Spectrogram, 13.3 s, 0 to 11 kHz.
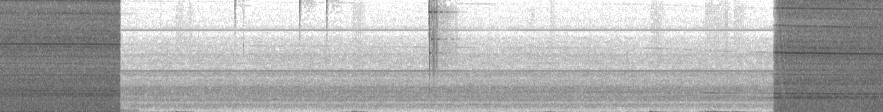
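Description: A simulated military aircraft taxis at an air force base in Microsoft Flight Simulator 2020, with a loud steady jet roar at the start and end and a much quieter engine hum between, broken by a few small clicks.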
